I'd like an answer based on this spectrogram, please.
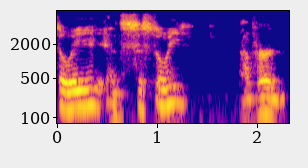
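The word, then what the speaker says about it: systole: through the body now I've heard these words pronounced wrong um it's actually diast and syy I've heard dasto and CYO I've even heard doctors say that before but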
